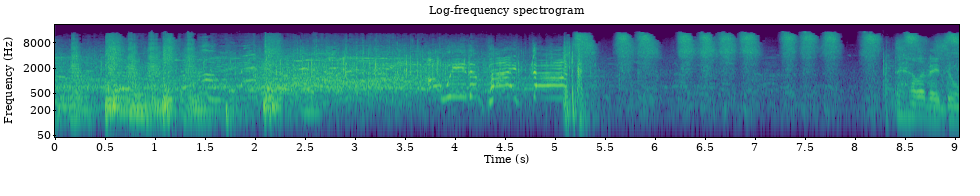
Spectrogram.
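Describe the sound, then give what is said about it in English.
A step team stomps in a tight rhythm while a crowd claps and cheers, building into a run of loud, sharp, evenly spaced percussive hits over lingering voices. “They're stomping the yard.”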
